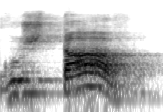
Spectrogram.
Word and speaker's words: Gustavo: Então aqui, a sílaba tônica da palavra Gustavo é tá. Você diz Gustavo, Gustavo, ok?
